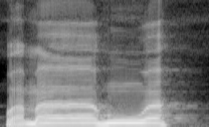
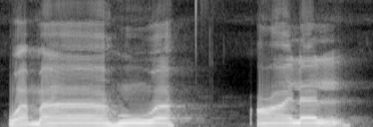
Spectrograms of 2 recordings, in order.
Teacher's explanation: Huruf ma dipanjangkan 2 harokat karena di depannya terdapat alif.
